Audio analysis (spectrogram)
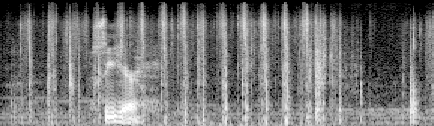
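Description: Cards from a Muse Tarot deck are shuffled close up in quick, riffling bursts with a steady rhythm of flicks and slaps. A person speaks briefly over the shuffling.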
